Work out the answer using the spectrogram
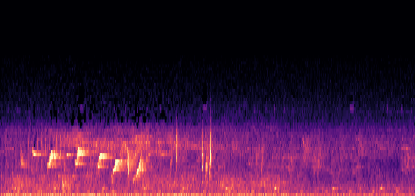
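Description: Birds chirping: a quick run of short high chirps and falling notes in the first three seconds, with a soft lower note repeating about once a second and a steady low hum beneath.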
